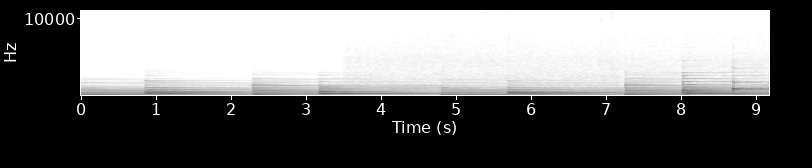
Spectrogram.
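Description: Background piano music: slow, soft chords struck about once a second, each left to ring and fade, with a higher melody line coming in near the end.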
